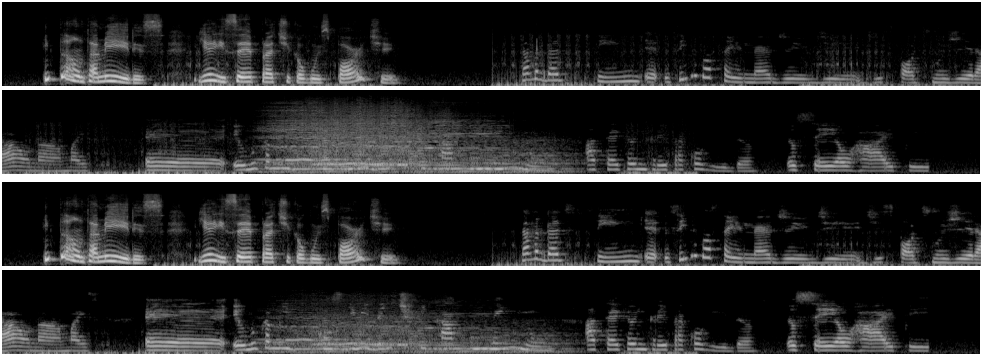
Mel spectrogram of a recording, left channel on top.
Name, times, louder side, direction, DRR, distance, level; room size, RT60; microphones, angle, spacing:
voice 1, 0.4-4.0, right 1 dB, 5° right, 0.4 m, -20 dB
sound 1, 1.5-3.8 4.9-7.4 8.0-16.8, left 3 dB, 80° left, 1.6 m, -35 dB
voice 2, 5.2-10.7 11.2-15.3 15.6-17.3 17.6-19.1, right 3 dB, 50° right, 1.0 m, -30 dB
head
